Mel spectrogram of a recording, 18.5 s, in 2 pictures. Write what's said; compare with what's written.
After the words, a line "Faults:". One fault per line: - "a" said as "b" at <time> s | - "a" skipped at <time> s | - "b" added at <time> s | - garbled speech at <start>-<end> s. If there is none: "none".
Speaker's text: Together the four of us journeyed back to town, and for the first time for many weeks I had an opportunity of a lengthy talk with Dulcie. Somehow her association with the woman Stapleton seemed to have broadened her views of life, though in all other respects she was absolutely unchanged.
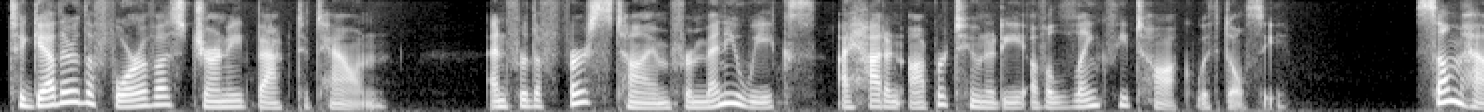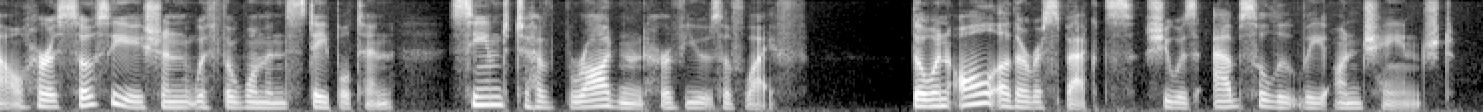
Together the four of us journeyed back to town, and for the first time for many weeks I had an opportunity of a lengthy talk with Dulcie. Somehow her association with the woman Stapleton seemed to have broadened her views of life, though in all other respects she was absolutely unchanged.
Faults:
none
